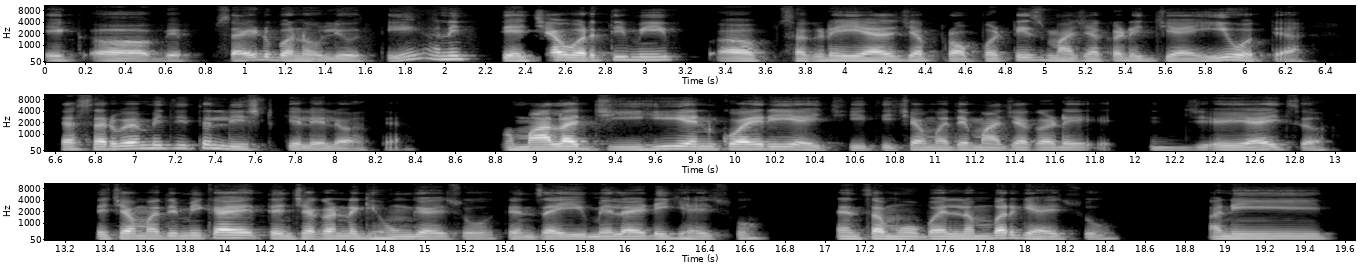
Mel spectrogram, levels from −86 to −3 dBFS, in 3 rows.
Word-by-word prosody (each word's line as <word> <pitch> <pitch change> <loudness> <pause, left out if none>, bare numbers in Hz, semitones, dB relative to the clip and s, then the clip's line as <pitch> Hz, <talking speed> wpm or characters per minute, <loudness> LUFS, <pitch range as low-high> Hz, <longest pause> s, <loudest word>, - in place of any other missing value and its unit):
एक 130 -1 -5
अ, 115 -2 +3
वेबसाईट 105 +8 -2
बनवली 115 -6 -1
होती 105 - -4
आणि 200 0 +1 0.2
त्याच्यावरती 140 +4 +3
मी 160 0 -1 0.3
अ, 120 -1 +3 0.2
सगळे 120 +2 -2
ह्या, 125 0 +5
ज्या 130 +1 -1
प्रॉपर्टीज 115 +4 -3
माझ्याकडे 120 +1 -2
ज्याही 115 +1 -2
होत्या. 155 -1 -1 0.3
त्या 135 - +1
सर्व्या 150 +6 +4
मी 190 +1 -1
तिथं 190 +1 -3
लिस्ट 140 -6 -4
केलेल्या 100 -3 -1
होत्या. 90 +2 -15 0.6
मला 135 +3 +9
जीही 130 +2 -1
इन्क्वायरी 145 -1 +4
यायची, 115 -4 -2
तिच्यामध्ये 120 +2 -3
माझ्याकडे 115 0 -2
अ, 115 - -18 0.2
जे 115 0 -3
यायचं, 125 -3 0 0.4
त्याच्यामध्ये 135 +3 0
मी 145 +1 -1
काय, 155 0 +7
त्यांच्याकडनं 135 0 +1
घेऊन 120 -2 -2
घ्यायचो. 110 -1 -2
त्यांचा 115 0 -2
ईमेल 110 +2 0
आयडी 120 +2 +2
घ्यायचो, 115 0 -6 0.4
त्यांचा 120 +2 +2
मोबाईल 120 0 0
नंबर 130 +4 +2
घ्यायचो 100 -5 -3 0.5
आणि 130 +1 -2
125 Hz, 145 wpm, -24 LUFS, 115-135 Hz, 0.6 s, मला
